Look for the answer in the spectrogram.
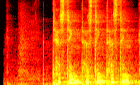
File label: after reverb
